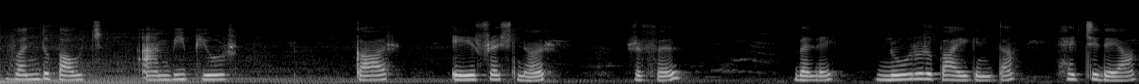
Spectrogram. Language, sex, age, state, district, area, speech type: Kannada, female, 18-30, Karnataka, Bidar, urban, read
